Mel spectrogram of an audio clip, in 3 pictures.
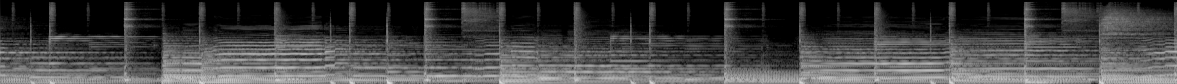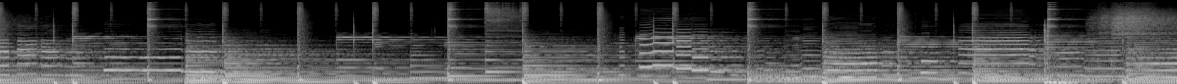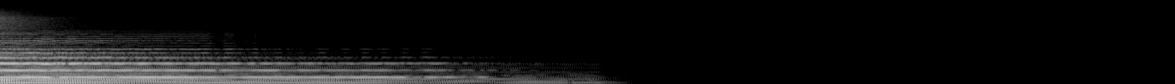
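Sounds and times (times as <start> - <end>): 
rock funk music: 0.0 - 26.7.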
